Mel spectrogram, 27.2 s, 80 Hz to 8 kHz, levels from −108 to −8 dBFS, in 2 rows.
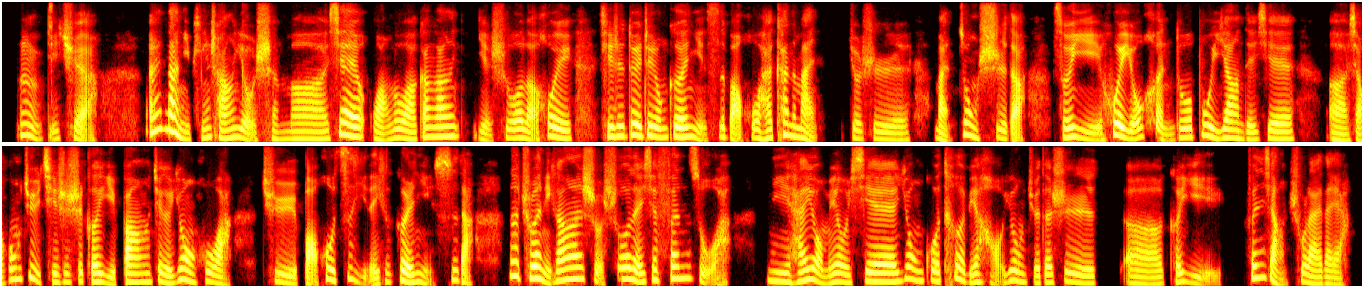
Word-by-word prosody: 嗯， 215 -10 -4
的 155 - -9
确。 - - 0 0.6
诶。 310 +4 +3
那 325 -3 +9
你 160 -8 -2
平 175 +6 -6
常 175 0 +1
有 185 - 0
什 155 -2 -2
么 155 0 -2
现 245 +9 +3
在 200 -2 +7
网 140 -4 0
络 170 0 +1
啊， 150 - 0
刚 195 - +1
刚 200 0 +2
也 140 -5 -8
说 175 +8 0
了 165 - +1
会 180 -6 +2 0.2
其 205 - +1
实 210 +1 +2
对 230 0 +6
这 215 +1 +3
种 190 -2 +1
个 200 0 +6
人 195 0 +4
隐 135 -6 -6
私 195 +9 -5
保 - - +3
护 - - -3
还 170 +1 0
看 245 +6 0
得 210 - -1
蛮 180 -3 0 0.3
就 165 -2 -6
是 145 -3 -6 0.2
蛮 145 -8 -1
重 235 -7 -1
视 170 0 -2
的。 - - +1 0.3
所 185 - 0
以 155 -9 -1
会 220 - +8
有 160 0 +2
很 130 -9 -3
多 185 +7 0
不 215 +2 +1
一 175 - -2
样 170 -2 +2
的 145 -1 -3
一 - - -5
些， 155 0 0 0.3
呃 130 -3 -2
小 - - -2
工 225 +2 -2
具， 235 -5 -2
其 170 +1 0
实 175 +1 -3
是 185 +2 -1
可 175 -1 +3
以 145 -7 -2
帮 175 +1 +4
这 180 +1 -2
个 150 - +1
用 205 +4 +1
户 180 +3 -3
啊， 145 -3 +1 0.3
去 165 -6 -3
保 - - +5
护 230 -3 +1
自 240 +5 -6
己 190 - -12
的 - - -4
一 130 - -1
个 180 - -10
个 185 +4 +3
人 165 +2 +3
隐 145 - -9
私 210 - -3
的。 - - +1 0.3
那 300 -1 +2
除 250 - 0
了 250 - +7
你 205 - -2
刚 200 +2 +4
刚 235 +1 +4
所 - - -1
说 235 0 +1
的 210 -5 +4
一 - - +1
些 180 +5 -1
分 250 +3 -1
组 250 - -3
啊， - - -7 0.3
你 190 -4 -2
还 185 +3 0
有 220 -3 +3
没 150 0 -7
有 180 -2 +2
一 - - -6
些 180 0 +3
用 215 -1 -2
过 195 -2 -1
特 230 -1 -2
别 175 0 -2
好 175 - -7
用， 195 -4 -2
觉 155 -1 -4
得 165 +1 -1
是， 160 -5 -3 0.3
呃 135 -1 -3
可 170 +4 -3
以 150 -7 -8 0.2
分 255 +1 -1
享 270 - 0
出 175 - -5
来 140 -3 +1
的 140 - -2
呀？ 130 - -6
180 Hz, 270 characters per minute, -23 LUFS, 155-205 Hz, 0.6 s, 那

